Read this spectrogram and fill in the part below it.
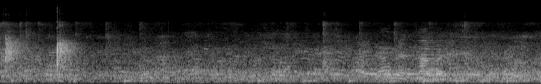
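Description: Spectators murmur and talk nearby, outdoors.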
